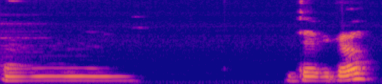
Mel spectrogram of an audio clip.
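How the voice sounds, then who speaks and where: A man whose first language is Afrikaans gives a casual walkthrough of software while recording his screen, thinking aloud in halting phrases. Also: on the high side, monotone, phone-quality sound, over music. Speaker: Linux software reviewer.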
